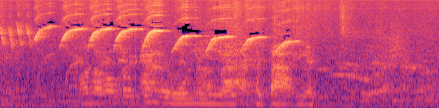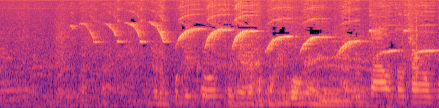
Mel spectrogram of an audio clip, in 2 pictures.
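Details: Singing canary: two long bursts of fast, repeated downward-sweeping notes, about four per second, separated by a short quieter pause and ending in rolling trills.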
